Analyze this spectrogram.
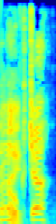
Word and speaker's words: Okja: Was it Okja? OKJA? Yeah. OKJA. Is that how it's pronounced?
